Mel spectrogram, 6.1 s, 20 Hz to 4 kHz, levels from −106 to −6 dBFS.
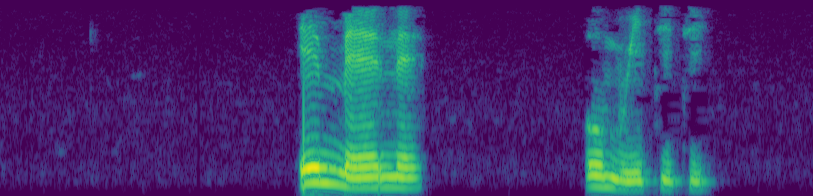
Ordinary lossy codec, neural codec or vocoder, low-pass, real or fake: MP3, 24 kbps; none; 3.6 kHz; real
